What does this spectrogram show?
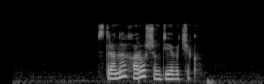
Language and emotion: Russian, neutral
